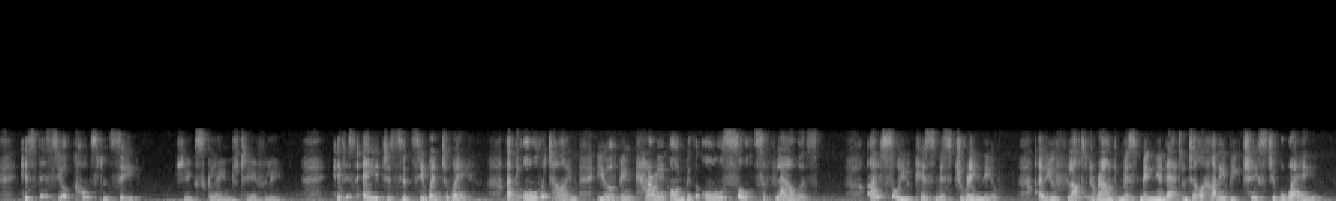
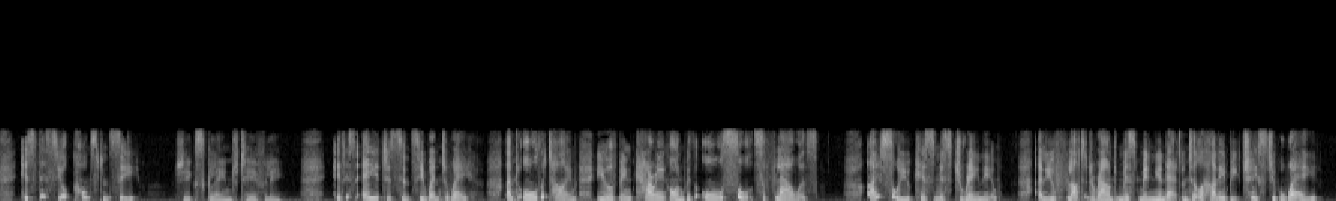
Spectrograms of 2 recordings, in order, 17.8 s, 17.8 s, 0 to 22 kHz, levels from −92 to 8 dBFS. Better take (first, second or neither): second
